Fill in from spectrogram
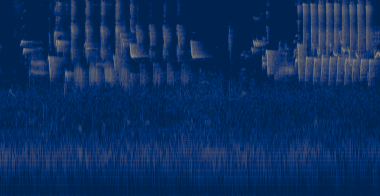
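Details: Nightingale song recorded at Norwood Hill RSPB reserve, a rich sequence of abrupt chirps and rattling repeated notes that builds into a fast, loud, high-pitched trill near the end, with a faint low rumble beneath.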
